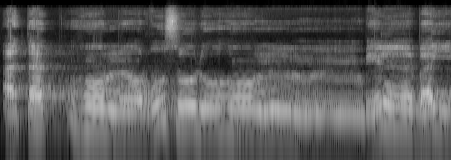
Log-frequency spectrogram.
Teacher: را کو پر پیش ہے، را کو پر پڑھیں گے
